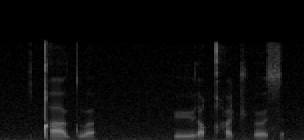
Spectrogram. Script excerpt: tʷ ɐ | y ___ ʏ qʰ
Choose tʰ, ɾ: ɾ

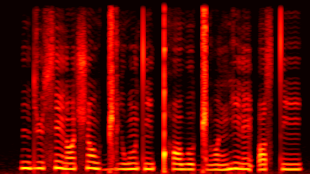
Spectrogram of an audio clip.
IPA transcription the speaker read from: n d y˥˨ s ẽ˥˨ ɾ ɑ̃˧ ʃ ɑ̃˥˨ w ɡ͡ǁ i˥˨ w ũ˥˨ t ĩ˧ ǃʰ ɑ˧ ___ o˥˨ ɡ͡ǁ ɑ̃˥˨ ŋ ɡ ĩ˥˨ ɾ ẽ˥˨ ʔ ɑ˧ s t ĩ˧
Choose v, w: w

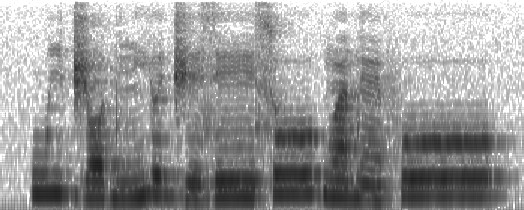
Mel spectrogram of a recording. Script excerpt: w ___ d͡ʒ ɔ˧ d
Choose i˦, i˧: i˦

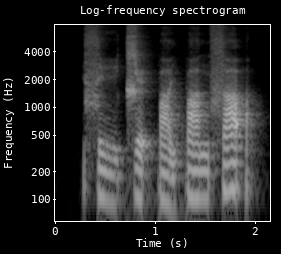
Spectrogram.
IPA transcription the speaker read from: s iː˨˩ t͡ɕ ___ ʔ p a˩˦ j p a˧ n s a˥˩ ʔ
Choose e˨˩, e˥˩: e˨˩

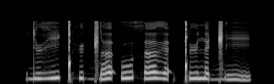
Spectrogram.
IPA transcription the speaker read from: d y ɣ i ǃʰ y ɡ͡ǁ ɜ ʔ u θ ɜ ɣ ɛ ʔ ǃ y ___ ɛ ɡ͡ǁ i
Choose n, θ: n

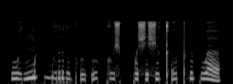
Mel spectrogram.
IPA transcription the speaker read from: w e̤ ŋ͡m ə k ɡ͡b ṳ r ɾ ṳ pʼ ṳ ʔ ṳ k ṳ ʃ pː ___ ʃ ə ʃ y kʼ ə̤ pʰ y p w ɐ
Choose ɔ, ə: ɔ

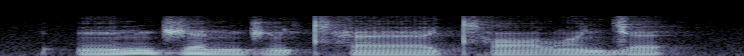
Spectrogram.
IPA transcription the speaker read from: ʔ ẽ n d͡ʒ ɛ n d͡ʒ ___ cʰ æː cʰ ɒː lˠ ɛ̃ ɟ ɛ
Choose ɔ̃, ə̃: ɔ̃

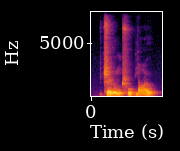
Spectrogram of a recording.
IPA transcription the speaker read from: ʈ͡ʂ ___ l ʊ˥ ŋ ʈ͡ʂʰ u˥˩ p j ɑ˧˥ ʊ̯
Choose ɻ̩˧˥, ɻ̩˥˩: ɻ̩˥˩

